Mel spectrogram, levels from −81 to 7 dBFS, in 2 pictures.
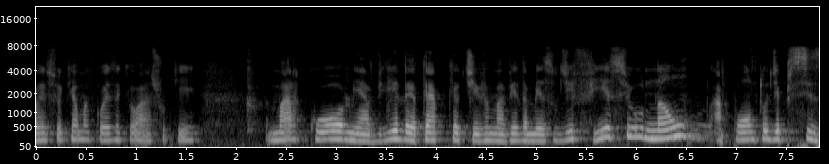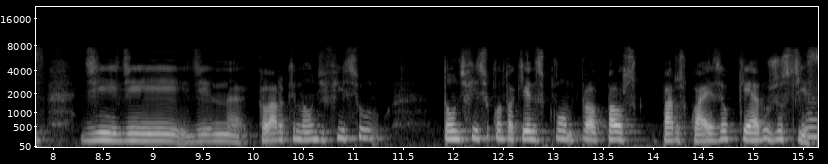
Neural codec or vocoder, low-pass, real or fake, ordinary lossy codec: none; none; real; none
